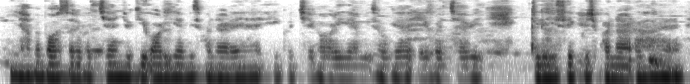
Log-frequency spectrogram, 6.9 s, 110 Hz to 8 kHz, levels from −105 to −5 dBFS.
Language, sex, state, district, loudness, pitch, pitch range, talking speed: Hindi, male, Bihar, Darbhanga, -26 LUFS, 150 Hz, 145-155 Hz, 215 wpm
